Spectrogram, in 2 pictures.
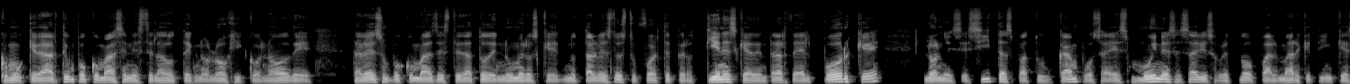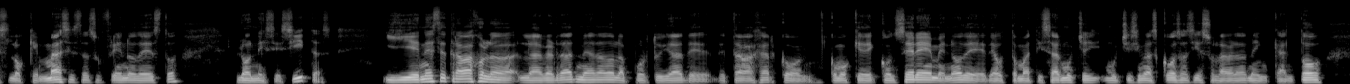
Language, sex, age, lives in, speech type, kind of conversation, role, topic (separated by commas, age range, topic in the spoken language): Spanish, male, 25-29, Spain, conversation, advice, user, ¿Cómo viviste la pérdida de tu empleo y por qué sientes la necesidad de redefinir tu rutina y tu propósito?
